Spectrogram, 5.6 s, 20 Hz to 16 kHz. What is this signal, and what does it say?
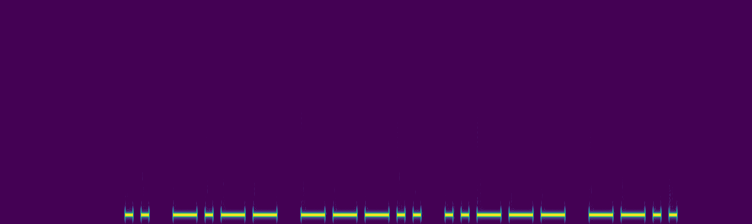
Morse code, heard as a keyed tone, about 20 wpm, 700 Hz. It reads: IY82Z
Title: Code Groups - 5 Letter:Numbers - 20wpm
